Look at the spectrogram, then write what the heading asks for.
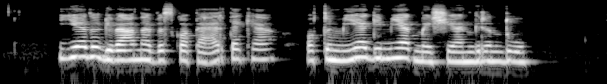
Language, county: Lithuanian, Kaunas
